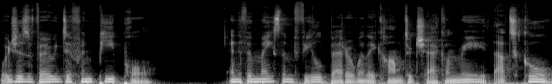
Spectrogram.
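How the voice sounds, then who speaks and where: A man with a non-native accent speaks in a dark, mellow tone with lively intonation. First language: not English. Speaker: amateur fiction writer and storyteller. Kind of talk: first-person journal-style story reading. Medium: read story.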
